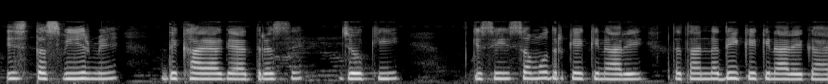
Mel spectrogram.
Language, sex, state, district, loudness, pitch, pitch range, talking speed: Hindi, female, Uttar Pradesh, Lucknow, -17 LUFS, 260 Hz, 250-270 Hz, 125 wpm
